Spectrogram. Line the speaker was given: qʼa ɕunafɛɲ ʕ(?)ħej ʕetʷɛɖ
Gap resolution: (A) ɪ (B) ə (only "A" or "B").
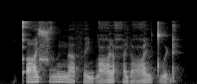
A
